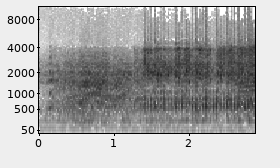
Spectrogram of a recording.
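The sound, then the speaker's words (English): A car engine runs with a steady, rough drone, then turns choppy and sputters in quick uneven bursts as the car runs out of gas, fairly loud, with no voices over it. “Now you've done it, we've run out of gas.”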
